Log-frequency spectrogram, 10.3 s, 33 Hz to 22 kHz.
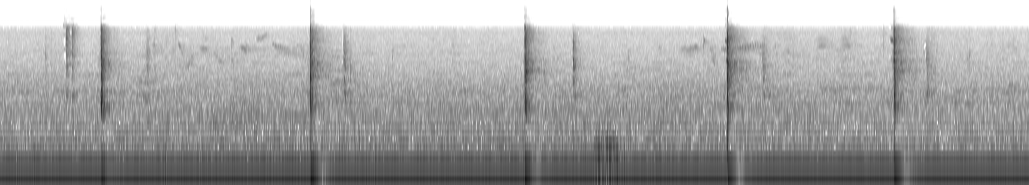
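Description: Crosman M4-177 multi-pump air rifle being pumped: five sharp clacks about two seconds apart, one for each stroke of the forend as it builds air pressure for a shot, with fainter clicks in between.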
